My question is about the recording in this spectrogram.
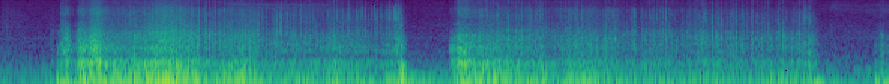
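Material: Foam.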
